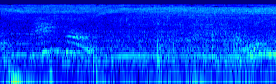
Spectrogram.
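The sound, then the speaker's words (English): Steady running water hisses continuously from a tap as someone gets the dishwasher ready, with faint clinks and voices in the background throughout. “You hear me getting the dishwasher ready, man.”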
